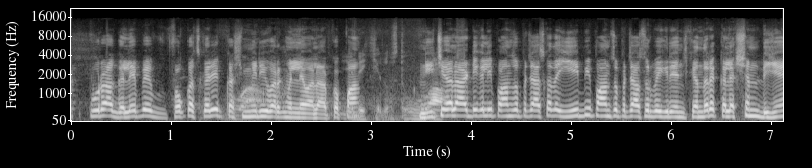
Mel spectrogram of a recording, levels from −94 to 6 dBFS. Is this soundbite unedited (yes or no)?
no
